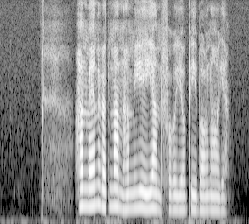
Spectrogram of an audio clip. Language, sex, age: Norwegian, female, 19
